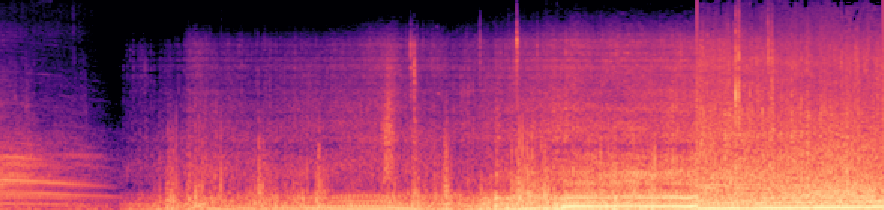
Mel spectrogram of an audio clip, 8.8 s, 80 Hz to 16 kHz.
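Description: Porsche 953 rally car's air-cooled flat-six engine, rising out of near quiet about a second in with scattered clicks and growing steadily louder. From about halfway it holds a loud, steady running note, which shifts abruptly at about seven seconds.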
